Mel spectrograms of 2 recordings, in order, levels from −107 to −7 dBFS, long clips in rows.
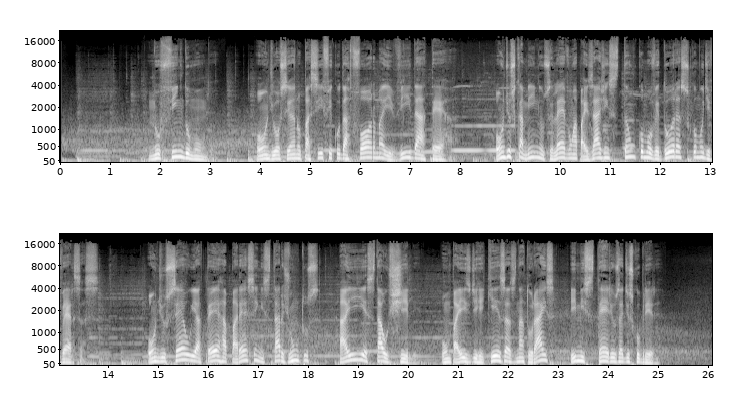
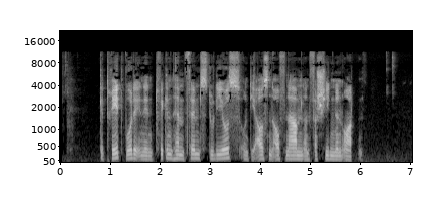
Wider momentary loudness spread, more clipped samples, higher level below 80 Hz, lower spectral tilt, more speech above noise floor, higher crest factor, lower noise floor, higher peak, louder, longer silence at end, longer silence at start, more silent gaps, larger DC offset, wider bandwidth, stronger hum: first, 17 LU vs 11 LU; neither; first, -32 dBFS vs -72 dBFS; first, -6 dB/octave vs -2 dB/octave; second, 29 dB vs 49 dB; second, 16 dB vs 28 dB; second, -44 dBFS vs -81 dBFS; first, -2 dBFS vs -6 dBFS; first, -16 LUFS vs -30 LUFS; about the same, 0.5 s vs 0.4 s; second, 0 s vs 0.8 s; neither; neither; first, 18 kHz vs 11.5 kHz; neither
